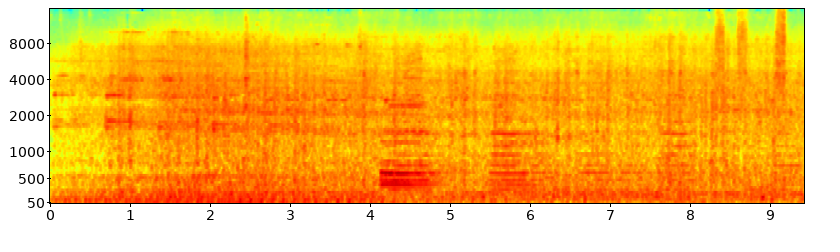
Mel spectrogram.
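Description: Amtrak passenger train passing close, its cars' wheels rumbling and clacking on the rails. A horn blast sounds about four seconds in, the loudest moment, with a shorter one about a second later.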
